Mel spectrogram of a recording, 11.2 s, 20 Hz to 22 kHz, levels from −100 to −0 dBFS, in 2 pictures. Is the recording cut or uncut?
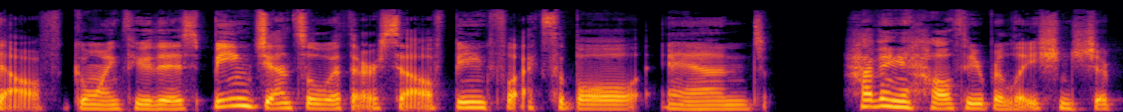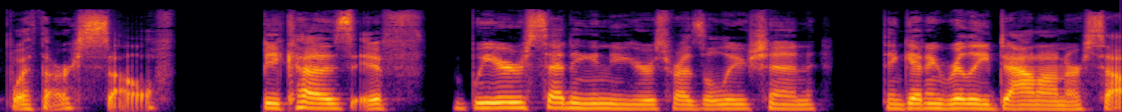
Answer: uncut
